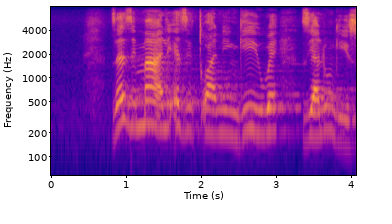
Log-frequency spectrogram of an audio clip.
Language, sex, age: Zulu, male, 29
